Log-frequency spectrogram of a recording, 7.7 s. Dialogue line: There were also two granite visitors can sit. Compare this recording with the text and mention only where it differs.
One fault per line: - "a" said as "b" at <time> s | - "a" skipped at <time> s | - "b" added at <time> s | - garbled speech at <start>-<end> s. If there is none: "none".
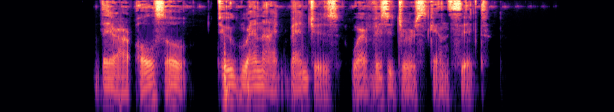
- "were" said as "are" at 1.5 s
- "benches where" added at 3.6 s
